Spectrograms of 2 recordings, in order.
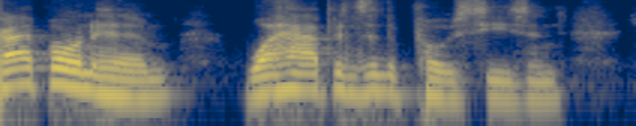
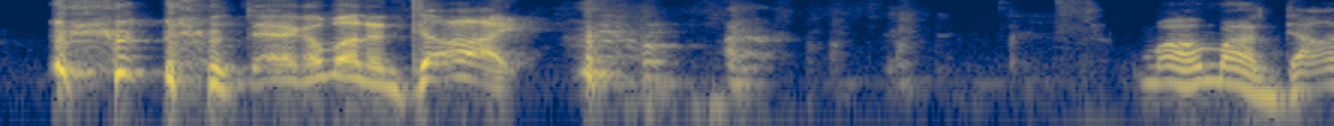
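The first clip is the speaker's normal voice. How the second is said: pitched-up, strained, choked-up voice close to tears; 8 semitones higher than usual. Praising someone for staying loyal through criticism, getting choked up. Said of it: "I'm getting choked up here".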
